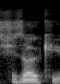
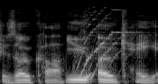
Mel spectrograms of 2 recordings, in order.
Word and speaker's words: Shizuoka: that right you idiot it's not pronounced shizuku is pronounced shoka UA I know C I'm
